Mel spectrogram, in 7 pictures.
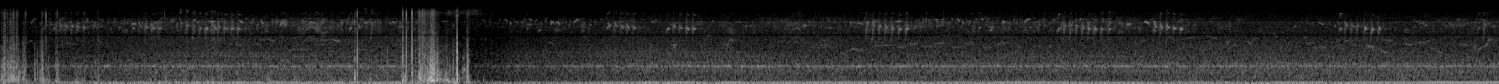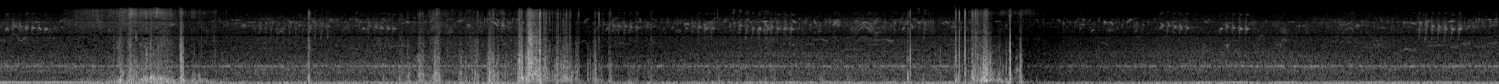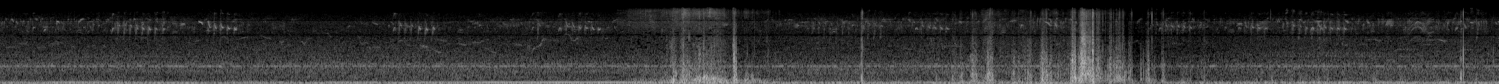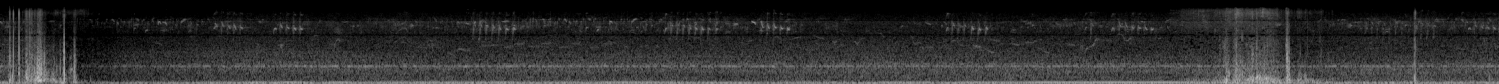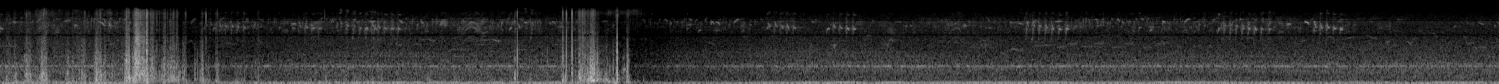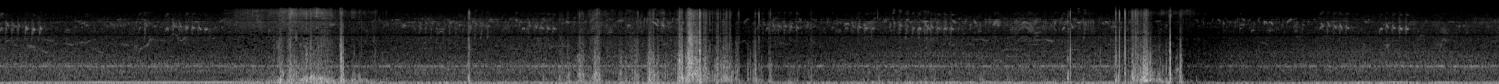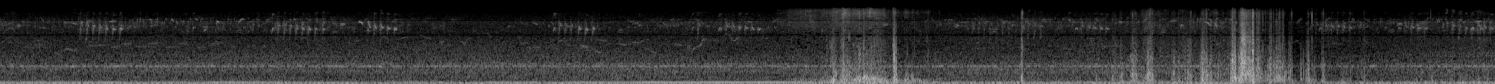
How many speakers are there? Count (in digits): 0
